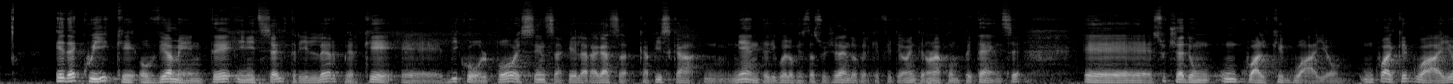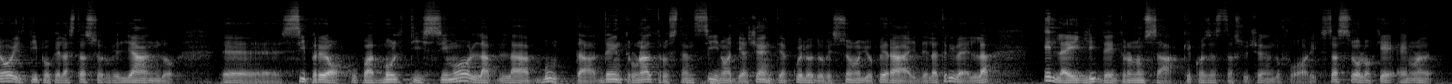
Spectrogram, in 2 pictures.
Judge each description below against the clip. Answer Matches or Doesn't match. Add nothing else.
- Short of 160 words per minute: Doesn't match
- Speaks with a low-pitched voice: Matches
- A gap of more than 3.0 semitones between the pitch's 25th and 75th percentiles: Matches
